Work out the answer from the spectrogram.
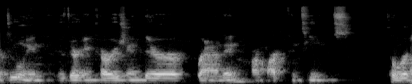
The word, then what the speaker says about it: Bhranding: It's BRANDING Uh-huh. plus HR equals BHRANDING. So it's still pronounced branding. The H is silent, but it's a way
